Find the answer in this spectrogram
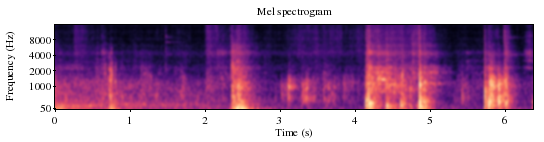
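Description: A handful of knocks and thumps with rustling between them, the loudest about two and a half seconds in and a cluster of clatters past the four-second mark: things being handled and moved around.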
